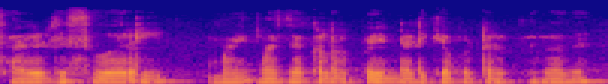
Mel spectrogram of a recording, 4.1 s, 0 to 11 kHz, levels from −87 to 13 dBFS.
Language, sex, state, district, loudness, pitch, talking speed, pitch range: Tamil, male, Tamil Nadu, Kanyakumari, -20 LUFS, 115 Hz, 120 wpm, 115-125 Hz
